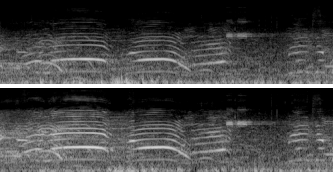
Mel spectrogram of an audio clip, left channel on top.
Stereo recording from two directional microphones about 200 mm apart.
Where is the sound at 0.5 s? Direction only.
45° left (ahead or behind).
